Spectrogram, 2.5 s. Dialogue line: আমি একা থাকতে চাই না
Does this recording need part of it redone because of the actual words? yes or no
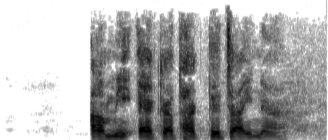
no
